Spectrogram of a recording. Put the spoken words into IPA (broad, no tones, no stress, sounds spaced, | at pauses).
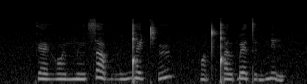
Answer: k ɛ ɦ ɔ̃ ɪ̯ m ĩ s a bʱ ɨ ŋ͡ǃ ɛ cʰ ɨ | ɔ̃ t ǃ a l ɓ ɛ t e d n i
